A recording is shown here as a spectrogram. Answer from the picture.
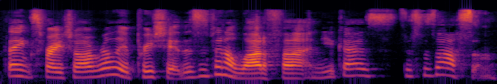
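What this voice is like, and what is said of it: Southern US drawl. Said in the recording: “my Southern drawl ... I love your Southern drawl ... I've never met anyone from Alabama”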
